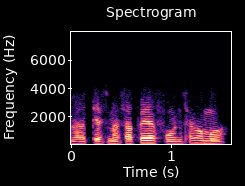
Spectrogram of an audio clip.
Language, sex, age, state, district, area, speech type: Nepali, male, 18-30, West Bengal, Darjeeling, rural, conversation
